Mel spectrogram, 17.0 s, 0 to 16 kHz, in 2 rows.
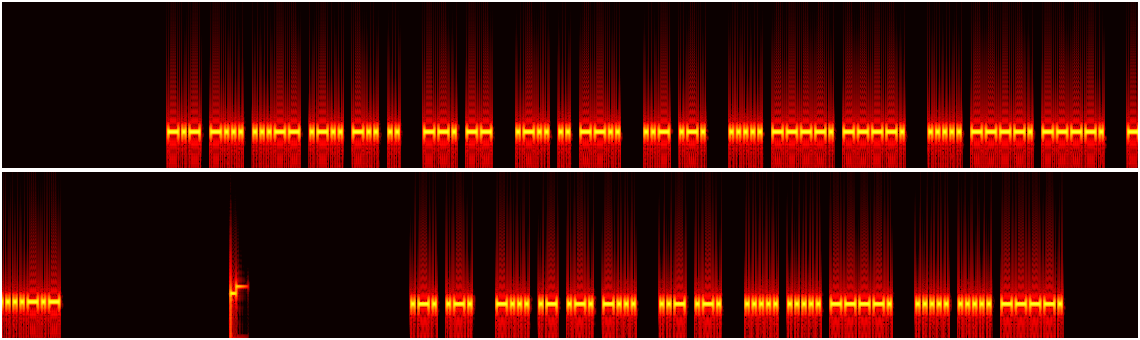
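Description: Morse code at 45 words per minute: a single steady tone keyed rapidly on and off in two long runs, practice copy of a Summits on the Air contact exchange. About ten seconds in, between the runs, comes one short higher beep, the courtesy tone that marks the end of a segment.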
